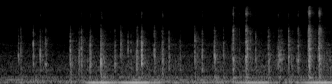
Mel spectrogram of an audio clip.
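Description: Fingers type on a computer keyboard in quick, irregular bursts of close, crisp key clicks, with a few heavier thumps that sound like the space bar. No one speaks.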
